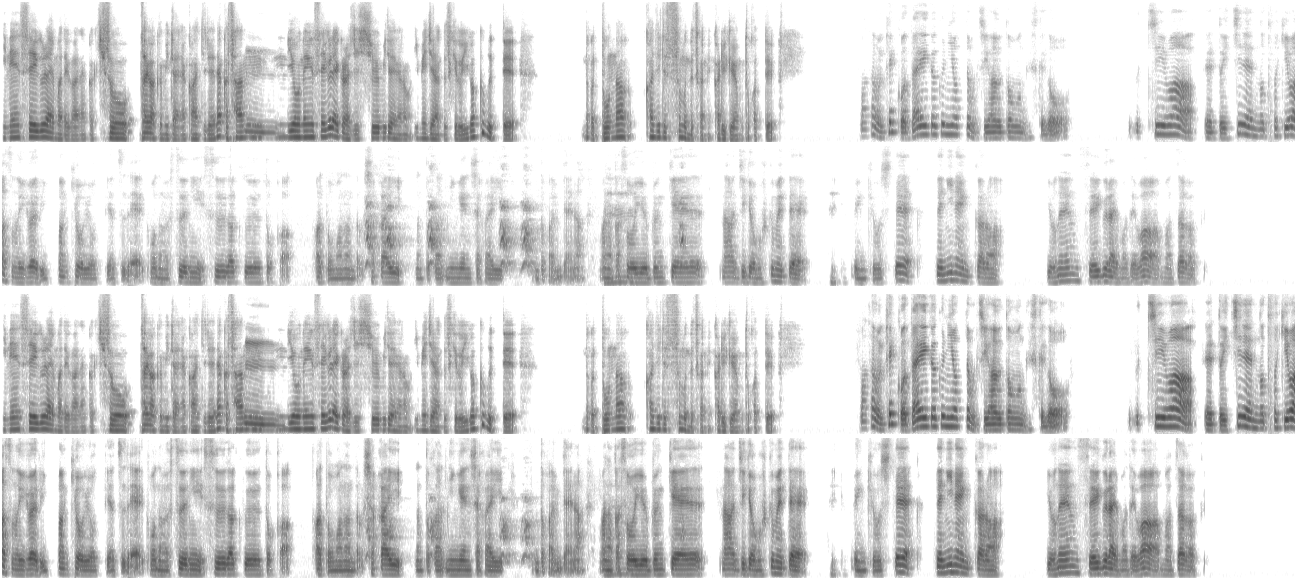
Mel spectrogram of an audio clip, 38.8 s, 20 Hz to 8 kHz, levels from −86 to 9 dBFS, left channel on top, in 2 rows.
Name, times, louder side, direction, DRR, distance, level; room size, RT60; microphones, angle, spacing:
voice 1, 0.0-8.0 8.7-11.9 28.4-28.9, left 1 dB, 10° left, 0.4 m, -31 dB
voice 2, 3.6-4.3 12.9-16.0 17.0-23.7 24.1-26.9 27.3-29.9 30.2-31.5 32.1-33.1 33.4-34.4 35.1-37.4, right 8 dB, 60° right, 0.3 m, -30 dB
sound 1, 22.8-22.9 23.3-23.6 24.8-25.5 25.8-26.1 26.8-27.6 28.0-28.1 29.5-29.6, left 3 dB, 35° left, 1.0 m, -40 dB
5.2 x 3.7 x 2.2 m
head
